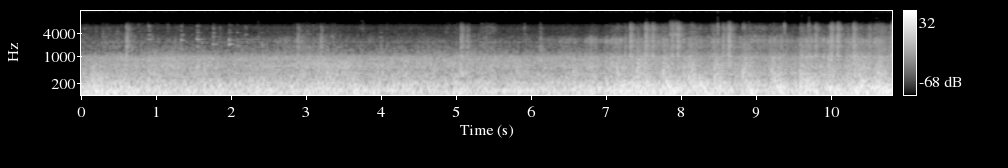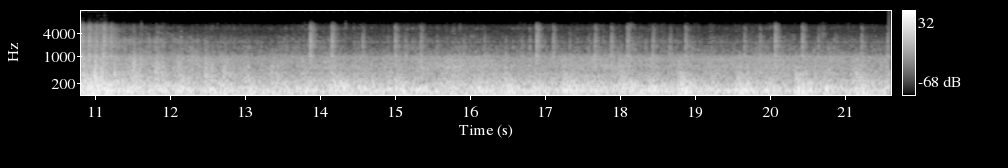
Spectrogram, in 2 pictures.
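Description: Inside a Hyundai Rotem HRCS2 electric multiple-unit train running at speed: a steady low rumble with short clicks now and then, swelling louder and hissier for a few seconds near the middle.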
